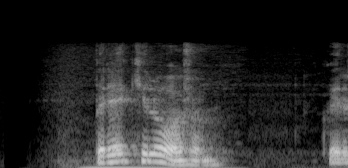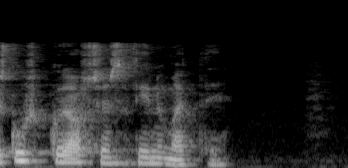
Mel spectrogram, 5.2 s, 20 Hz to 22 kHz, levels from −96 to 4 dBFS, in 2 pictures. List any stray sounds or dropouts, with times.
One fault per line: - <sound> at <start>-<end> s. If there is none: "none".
none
